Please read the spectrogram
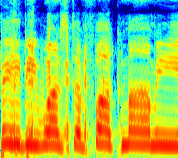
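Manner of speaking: put-on unhinged villain voice. Quoting a villain's line from a film: crazed Dennis Hopper impression. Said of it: "He's all like".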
